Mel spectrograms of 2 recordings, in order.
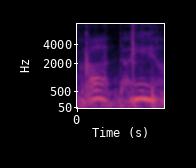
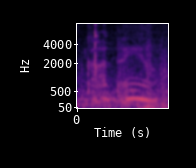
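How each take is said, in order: First: Said in the usual way. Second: GOD DAMN trailing into a whisper; whispered curse. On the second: Real, not acted. Same curse repeated under the breath.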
